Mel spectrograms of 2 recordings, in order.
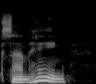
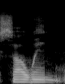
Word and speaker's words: Samhain: Paul Wheatley says Halloween, originally Celtic, Samhain, which I know I slaughtered the pronunciation on, but yes. I think it's like pronounced like Sawin, I think.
